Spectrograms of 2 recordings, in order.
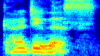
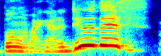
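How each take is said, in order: First: Soft, low repeat to yourself; quiet. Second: Loud burst of excitement; excited. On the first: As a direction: murmur it under your breath. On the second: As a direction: punch it out, fired up. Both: Retold or imitated. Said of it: "And I was like".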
